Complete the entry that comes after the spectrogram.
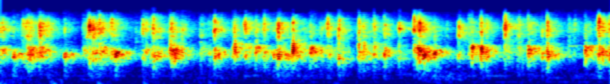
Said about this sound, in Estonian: teeks sulle aplausi, tule proovi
